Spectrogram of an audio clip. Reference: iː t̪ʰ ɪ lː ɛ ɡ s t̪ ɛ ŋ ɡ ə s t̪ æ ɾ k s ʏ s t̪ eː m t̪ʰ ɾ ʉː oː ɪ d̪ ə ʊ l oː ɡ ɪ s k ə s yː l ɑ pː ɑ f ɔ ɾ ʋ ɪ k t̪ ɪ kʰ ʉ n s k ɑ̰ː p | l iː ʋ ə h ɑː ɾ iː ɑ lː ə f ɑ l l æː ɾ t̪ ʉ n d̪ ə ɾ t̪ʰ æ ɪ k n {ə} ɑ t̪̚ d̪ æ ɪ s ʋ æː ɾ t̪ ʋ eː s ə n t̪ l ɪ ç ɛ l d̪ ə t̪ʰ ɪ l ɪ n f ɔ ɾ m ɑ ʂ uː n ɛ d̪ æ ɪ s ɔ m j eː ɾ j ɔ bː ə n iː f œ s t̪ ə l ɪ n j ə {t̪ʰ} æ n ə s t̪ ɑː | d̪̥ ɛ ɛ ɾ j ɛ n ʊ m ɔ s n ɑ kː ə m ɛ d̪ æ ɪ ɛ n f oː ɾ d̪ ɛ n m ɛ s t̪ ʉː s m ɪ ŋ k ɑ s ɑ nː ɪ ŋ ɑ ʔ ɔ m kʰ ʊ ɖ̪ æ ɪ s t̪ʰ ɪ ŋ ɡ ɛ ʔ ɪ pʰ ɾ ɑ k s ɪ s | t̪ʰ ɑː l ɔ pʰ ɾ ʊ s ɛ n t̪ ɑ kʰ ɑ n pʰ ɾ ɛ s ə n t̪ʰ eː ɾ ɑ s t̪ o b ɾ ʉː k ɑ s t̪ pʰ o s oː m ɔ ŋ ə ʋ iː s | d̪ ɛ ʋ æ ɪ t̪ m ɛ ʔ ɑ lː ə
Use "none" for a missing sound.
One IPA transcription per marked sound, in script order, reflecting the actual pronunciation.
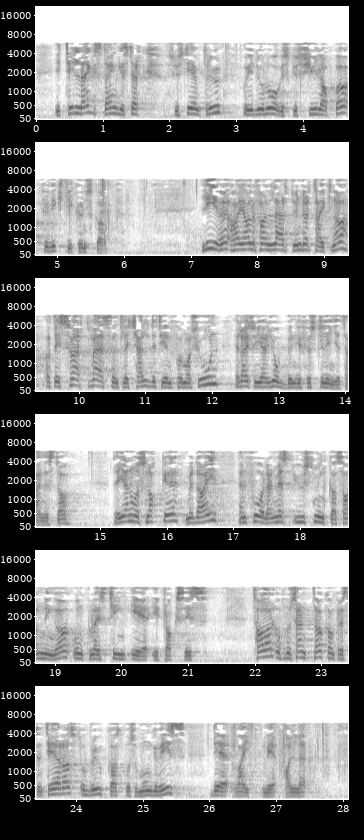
ɑ, t̪ʰ

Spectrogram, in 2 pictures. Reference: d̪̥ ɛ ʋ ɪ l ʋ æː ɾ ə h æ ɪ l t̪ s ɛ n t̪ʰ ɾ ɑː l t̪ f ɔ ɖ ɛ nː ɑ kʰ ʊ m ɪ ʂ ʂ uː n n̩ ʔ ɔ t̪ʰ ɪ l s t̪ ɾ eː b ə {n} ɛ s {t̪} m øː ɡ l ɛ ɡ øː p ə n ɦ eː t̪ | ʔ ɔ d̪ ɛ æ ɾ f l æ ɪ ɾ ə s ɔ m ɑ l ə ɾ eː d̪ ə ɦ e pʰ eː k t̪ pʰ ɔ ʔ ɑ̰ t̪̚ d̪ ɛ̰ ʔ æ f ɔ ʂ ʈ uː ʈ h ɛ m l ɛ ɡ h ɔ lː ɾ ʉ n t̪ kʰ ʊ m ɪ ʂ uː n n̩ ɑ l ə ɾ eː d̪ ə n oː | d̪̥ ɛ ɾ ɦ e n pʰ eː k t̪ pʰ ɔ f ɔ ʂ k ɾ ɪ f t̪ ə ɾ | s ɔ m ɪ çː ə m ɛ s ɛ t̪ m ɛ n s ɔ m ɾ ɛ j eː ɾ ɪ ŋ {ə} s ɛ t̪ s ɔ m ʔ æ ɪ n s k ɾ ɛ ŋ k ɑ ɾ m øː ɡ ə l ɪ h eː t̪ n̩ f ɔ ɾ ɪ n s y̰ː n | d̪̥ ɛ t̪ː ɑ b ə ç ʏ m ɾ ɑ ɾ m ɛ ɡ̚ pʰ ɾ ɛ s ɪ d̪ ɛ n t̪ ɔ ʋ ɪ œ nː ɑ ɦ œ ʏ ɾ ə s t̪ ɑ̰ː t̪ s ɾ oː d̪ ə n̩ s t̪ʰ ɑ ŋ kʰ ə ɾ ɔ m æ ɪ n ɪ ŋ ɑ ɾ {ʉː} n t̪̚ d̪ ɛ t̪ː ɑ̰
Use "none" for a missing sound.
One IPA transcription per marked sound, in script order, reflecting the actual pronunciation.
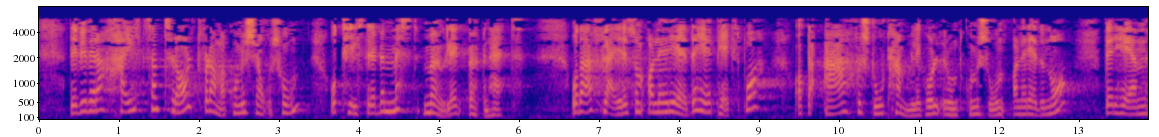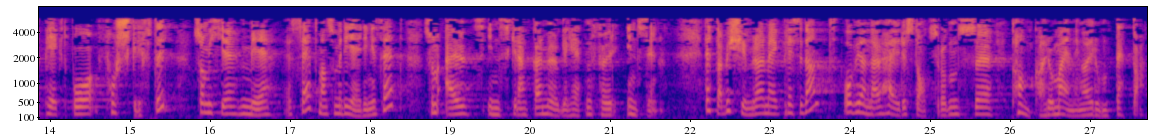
m, t̪, ə, ʉ

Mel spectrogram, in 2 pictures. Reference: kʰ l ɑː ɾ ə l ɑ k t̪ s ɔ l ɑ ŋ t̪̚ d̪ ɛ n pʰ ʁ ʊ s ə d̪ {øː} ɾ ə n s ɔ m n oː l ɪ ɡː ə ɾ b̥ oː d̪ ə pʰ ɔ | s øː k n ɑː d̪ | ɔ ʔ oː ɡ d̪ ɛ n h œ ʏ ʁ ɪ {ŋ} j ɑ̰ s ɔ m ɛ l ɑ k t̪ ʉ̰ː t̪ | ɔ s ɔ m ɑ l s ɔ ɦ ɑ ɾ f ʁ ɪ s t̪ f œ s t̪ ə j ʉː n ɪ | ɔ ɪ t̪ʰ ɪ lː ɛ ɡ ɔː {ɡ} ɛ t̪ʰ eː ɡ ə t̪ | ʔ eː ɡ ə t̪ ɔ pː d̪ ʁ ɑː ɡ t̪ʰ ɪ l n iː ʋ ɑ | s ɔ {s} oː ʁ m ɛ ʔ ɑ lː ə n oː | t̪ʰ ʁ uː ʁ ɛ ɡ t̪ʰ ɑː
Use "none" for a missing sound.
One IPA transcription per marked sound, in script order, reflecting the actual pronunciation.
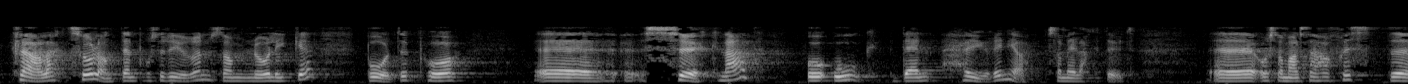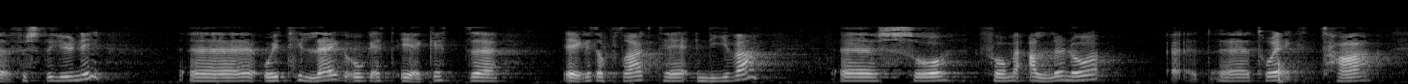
yː, n, ɡ, f

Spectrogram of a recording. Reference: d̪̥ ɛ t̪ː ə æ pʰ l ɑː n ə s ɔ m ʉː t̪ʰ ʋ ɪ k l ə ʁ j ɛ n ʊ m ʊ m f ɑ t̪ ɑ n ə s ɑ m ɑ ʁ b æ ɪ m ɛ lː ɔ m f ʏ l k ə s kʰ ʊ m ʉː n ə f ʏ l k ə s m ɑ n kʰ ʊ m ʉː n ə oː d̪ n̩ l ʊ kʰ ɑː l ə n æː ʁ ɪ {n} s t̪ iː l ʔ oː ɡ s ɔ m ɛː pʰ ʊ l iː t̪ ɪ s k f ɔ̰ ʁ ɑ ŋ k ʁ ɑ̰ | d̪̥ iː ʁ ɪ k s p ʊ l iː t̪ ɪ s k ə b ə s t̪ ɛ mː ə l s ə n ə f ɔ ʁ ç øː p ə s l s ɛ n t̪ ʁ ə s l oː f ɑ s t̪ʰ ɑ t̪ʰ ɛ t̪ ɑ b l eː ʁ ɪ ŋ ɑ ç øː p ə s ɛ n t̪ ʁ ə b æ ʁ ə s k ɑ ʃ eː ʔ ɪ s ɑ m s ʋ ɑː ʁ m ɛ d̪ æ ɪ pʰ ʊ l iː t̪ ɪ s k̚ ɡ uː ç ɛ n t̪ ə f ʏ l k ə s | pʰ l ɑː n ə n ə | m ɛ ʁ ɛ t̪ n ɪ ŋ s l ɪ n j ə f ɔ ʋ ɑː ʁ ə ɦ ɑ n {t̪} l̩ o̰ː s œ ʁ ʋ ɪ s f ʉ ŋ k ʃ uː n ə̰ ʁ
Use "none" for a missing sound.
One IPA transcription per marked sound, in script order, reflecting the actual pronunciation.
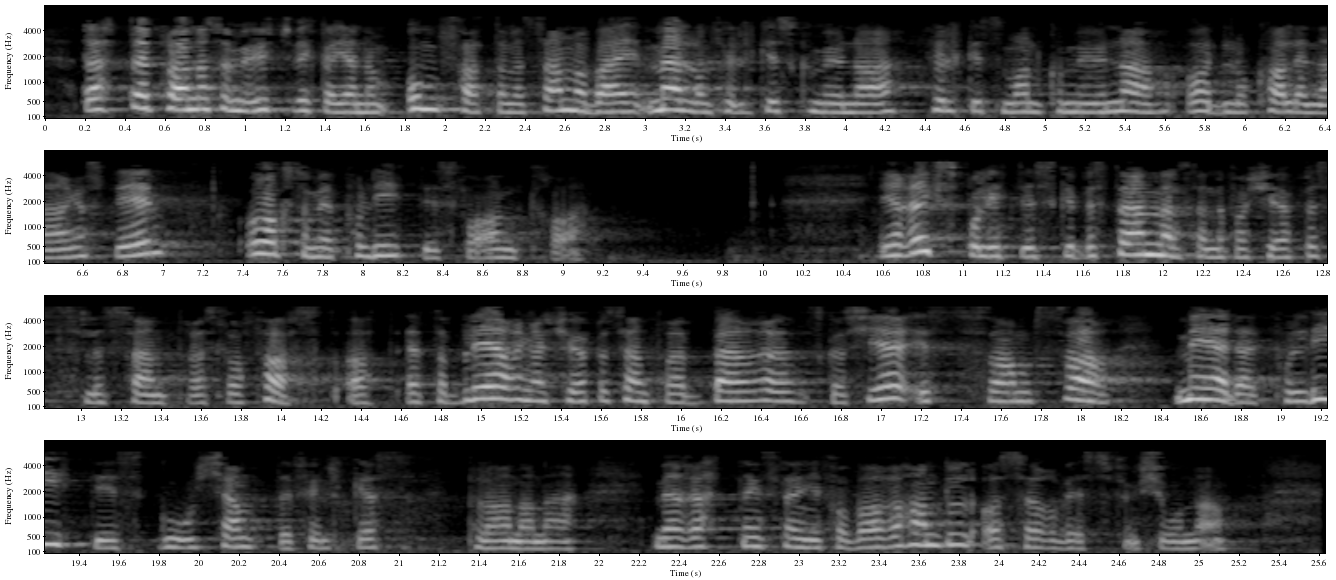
ŋ, d̪

